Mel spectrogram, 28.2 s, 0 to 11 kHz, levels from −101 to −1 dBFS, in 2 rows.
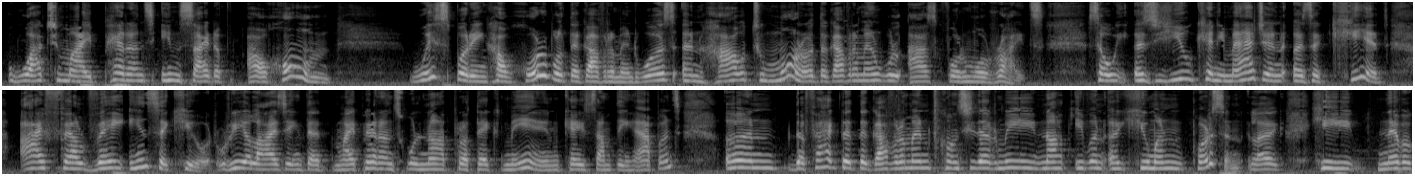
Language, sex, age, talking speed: English, female, 50-69, 135 wpm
